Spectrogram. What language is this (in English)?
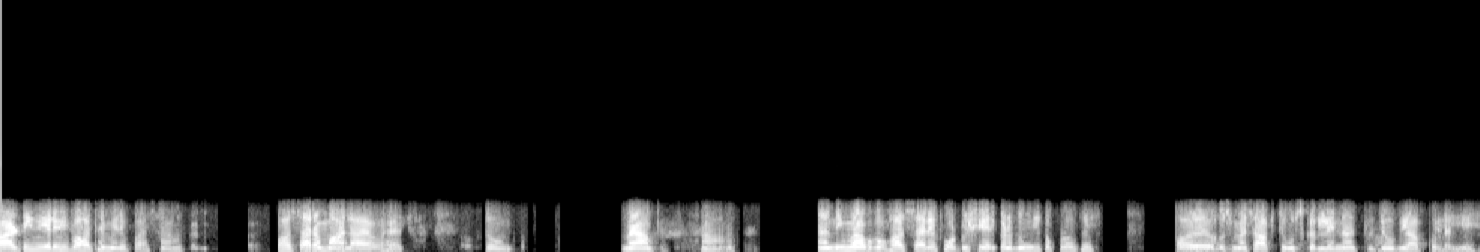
Urdu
